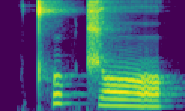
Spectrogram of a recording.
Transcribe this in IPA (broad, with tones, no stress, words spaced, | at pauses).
tʰu˥˩k̚t͡ɕoː˨˩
